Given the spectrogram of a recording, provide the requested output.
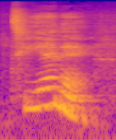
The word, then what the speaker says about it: tiene: told me we'll just think of the letters T n a ah tiene and it means it has so we've got ie which means over there we've got tiene which it reaches a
